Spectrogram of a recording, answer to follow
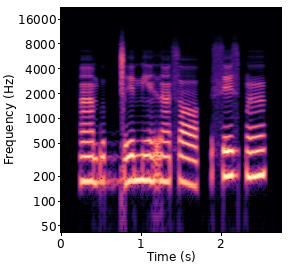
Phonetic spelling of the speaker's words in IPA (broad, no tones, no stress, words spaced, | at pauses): ãbɵb ɡ͡ǀe mʲẽrãsɒ | sez pə̃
